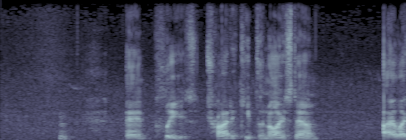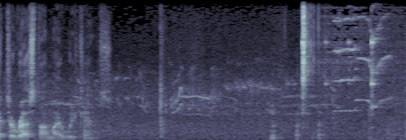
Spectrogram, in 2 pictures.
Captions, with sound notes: HMM. AND PLEASE, TRY TO KEEP THE NOISE DOWN. I LIKE TO REST ON MY WEEKENDS. [ Chuckling ]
